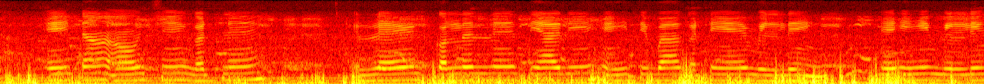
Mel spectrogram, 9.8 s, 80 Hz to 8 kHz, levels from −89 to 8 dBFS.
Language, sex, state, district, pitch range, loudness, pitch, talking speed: Odia, female, Odisha, Malkangiri, 70-75 Hz, -17 LUFS, 75 Hz, 80 wpm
